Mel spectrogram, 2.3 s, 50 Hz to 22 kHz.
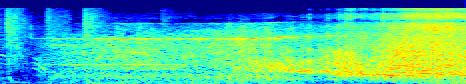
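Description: F-35 Lightning II fighter jet approaching overhead. Its jet noise swells steadily louder, with a faint high whine rising slightly in pitch.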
